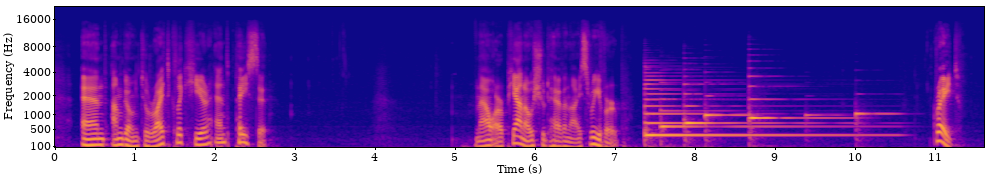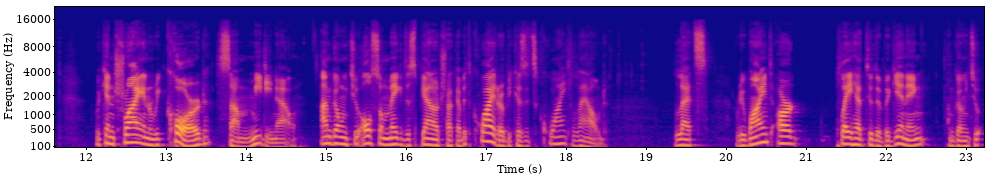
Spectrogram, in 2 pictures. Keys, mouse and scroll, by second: 0.9 right click, 2.3 click, 11.0 click, 16.1-17.7 drag, 18.6 click, 22.8 click.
